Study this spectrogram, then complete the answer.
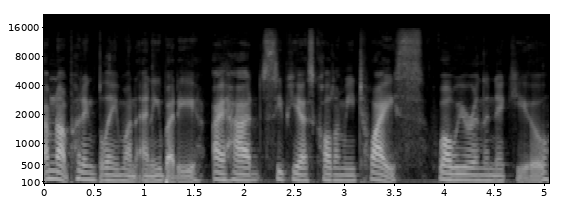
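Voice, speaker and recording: A woman with an American accent talks at a fairly quick pace in a very deep, low pitch with vocal fry and ordinary pitch variation. The recording is very clean, with a silent background. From US Pacific Northwest, Seattle. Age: 20s. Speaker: hairstylist and mother. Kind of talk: casual chat.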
